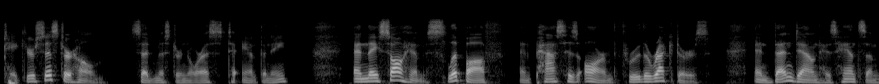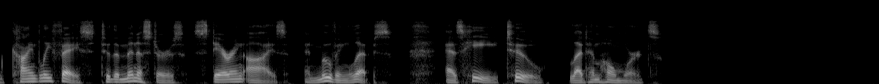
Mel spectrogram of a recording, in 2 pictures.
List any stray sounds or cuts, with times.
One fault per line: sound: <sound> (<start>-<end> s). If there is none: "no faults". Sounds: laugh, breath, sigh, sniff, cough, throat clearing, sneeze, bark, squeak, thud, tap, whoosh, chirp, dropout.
no faults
